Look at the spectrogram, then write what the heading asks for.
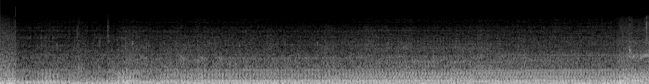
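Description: KTM Duke 200's single-cylinder four-stroke engine running steadily under way, over a dense low rumble of wind noise on the microphone.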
